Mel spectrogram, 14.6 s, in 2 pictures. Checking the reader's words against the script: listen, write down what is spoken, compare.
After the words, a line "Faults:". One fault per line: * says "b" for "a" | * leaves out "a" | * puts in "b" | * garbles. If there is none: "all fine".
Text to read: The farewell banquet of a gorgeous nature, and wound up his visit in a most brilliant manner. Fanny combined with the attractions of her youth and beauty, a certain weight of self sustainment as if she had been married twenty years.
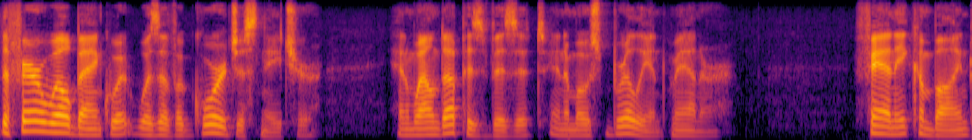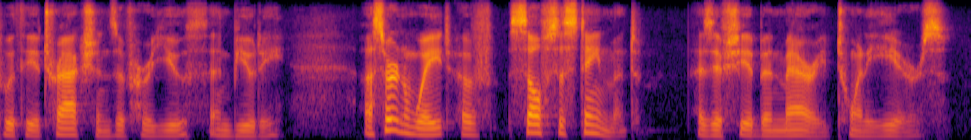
The farewell banquet was of a gorgeous nature, and wound up his visit in a most brilliant manner. Fanny combined with the attractions of her youth and beauty, a certain weight of self sustainment as if she had been married twenty years.
Faults:
* puts in "was"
